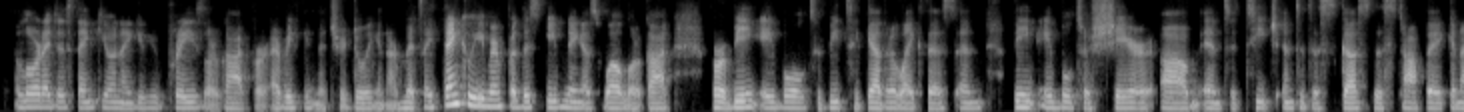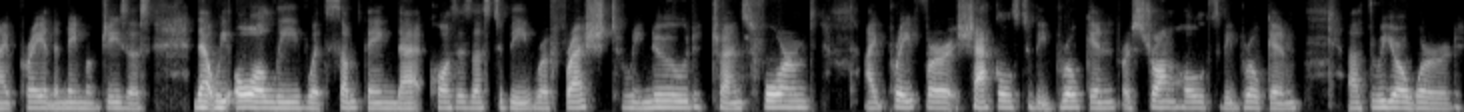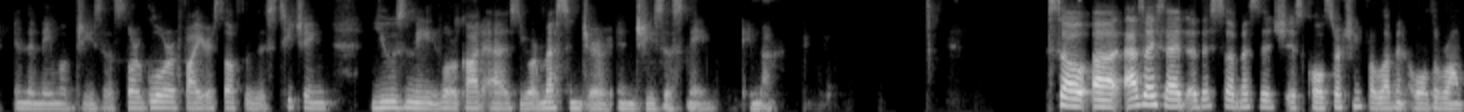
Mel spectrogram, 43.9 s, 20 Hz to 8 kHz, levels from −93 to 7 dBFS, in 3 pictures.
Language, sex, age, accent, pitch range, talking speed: English, female, 30-49, American, 145-165 Hz, 180 wpm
